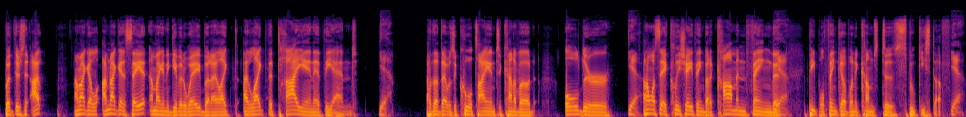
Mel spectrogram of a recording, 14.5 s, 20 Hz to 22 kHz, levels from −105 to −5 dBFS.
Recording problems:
none

